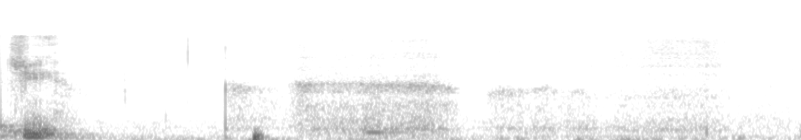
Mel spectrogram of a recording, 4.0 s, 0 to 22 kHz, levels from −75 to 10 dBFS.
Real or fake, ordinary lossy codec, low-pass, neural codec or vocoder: real; none; none; none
